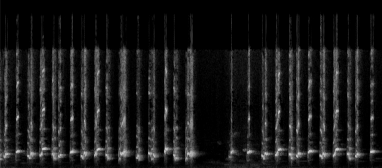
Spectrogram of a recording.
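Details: Yellow-vented bulbul singing vigorously, 'ropel panjang' style: a steady stream of short bubbly whistled notes, about four a second, rising and falling, broken by one brief pause with a soft rustle.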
